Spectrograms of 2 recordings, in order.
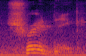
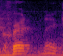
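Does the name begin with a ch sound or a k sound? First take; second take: ch sound; k sound. First: The name begins with a ch sound. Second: The name begins with a hard k sound. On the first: This is the original form from the homeland. "the C has a little curlicue above it. And that is a CH. And the T is a D" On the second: This is how the family says the name now. "Just Kretnik"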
